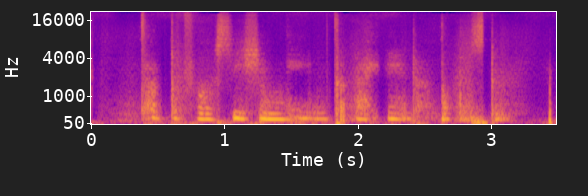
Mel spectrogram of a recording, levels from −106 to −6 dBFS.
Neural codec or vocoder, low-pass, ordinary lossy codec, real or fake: codec, 44.1 kHz, 0.9 kbps, DAC; none; none; fake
